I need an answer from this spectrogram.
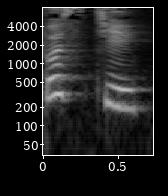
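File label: "postier", French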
